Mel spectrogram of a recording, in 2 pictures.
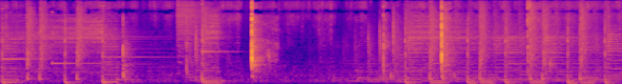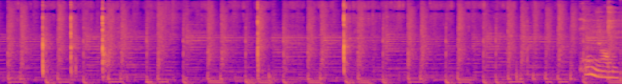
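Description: A metal spoon knocking and scraping against the side of a bowl while mashed potatoes are stirred, with a few louder knocks scattered through. Background music plays underneath.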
